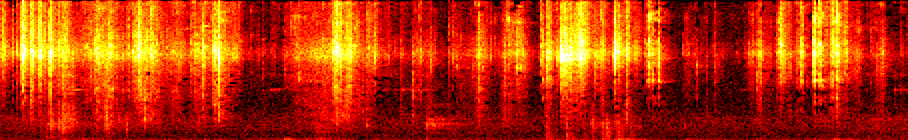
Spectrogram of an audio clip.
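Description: Beads of a necklace and loose costume jewelry clicking and jangling as they are handled, in irregular clusters of small clicks that thin out near the end.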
